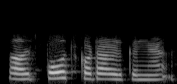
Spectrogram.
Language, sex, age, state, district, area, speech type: Tamil, female, 18-30, Tamil Nadu, Erode, rural, conversation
